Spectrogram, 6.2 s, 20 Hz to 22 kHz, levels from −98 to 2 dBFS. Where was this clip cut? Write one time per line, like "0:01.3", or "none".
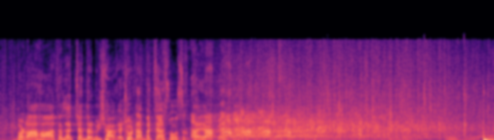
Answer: none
